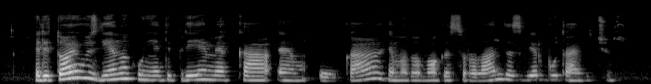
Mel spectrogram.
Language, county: Lithuanian, Vilnius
